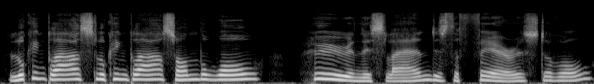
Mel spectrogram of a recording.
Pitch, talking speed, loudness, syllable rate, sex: 205 Hz, 160 wpm, -16 LUFS, 3.6 syllables/s, male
